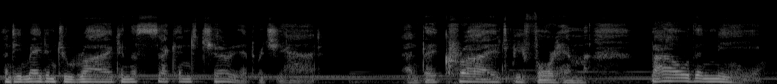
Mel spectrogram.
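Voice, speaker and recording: A man narrating a dramatized Bible reading in a solemn, measured and dramatic manner. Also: medium pitch. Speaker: scripture narrator. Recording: loud music under the voice.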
